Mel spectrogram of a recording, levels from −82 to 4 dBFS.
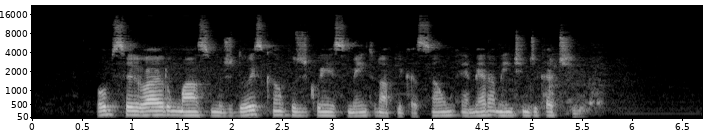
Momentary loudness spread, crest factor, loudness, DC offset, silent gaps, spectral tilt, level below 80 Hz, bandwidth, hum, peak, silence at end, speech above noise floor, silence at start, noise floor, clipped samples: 11 LU; 20 dB; -21 LUFS; under 0.1%; none; -5 dB/octave; -66 dBFS; 14 kHz; none; -4 dBFS; 1 s; 47 dB; 0.65 s; -68 dBFS; under 0.1%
